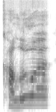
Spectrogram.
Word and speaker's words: Kailua: It's Kailua, and just like the alcohol.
